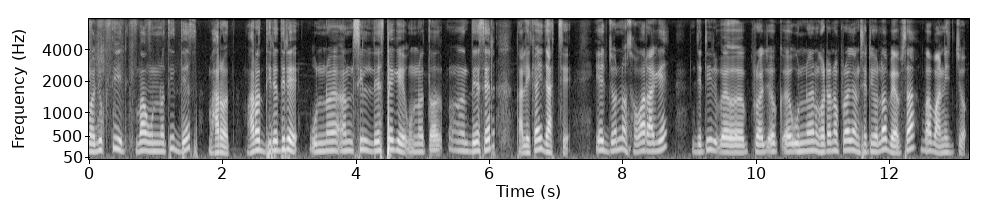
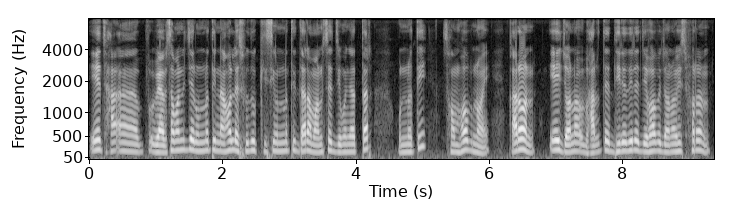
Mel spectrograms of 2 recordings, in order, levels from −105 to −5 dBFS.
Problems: constant background noise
